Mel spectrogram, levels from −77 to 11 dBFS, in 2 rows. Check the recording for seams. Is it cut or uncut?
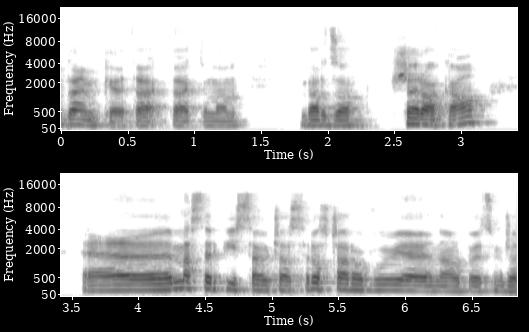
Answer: uncut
